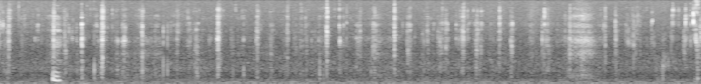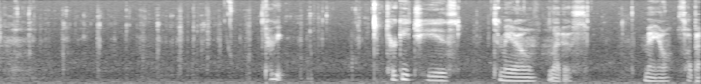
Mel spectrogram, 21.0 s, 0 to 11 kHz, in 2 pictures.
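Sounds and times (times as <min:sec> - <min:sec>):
chewing sandwich crunches: 0:00.0 - 0:16.4
low electrical hum: 0:00.0 - 0:21.0.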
